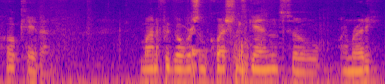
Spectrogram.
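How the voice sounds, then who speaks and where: A man's voice: mid-range voice, steady tone, moderate pace, heavy background noise, lightly acted. A man playing a worried, weary pony radio host in a radio play. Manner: worried, hesitant, sighing. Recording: loud music over the voice.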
